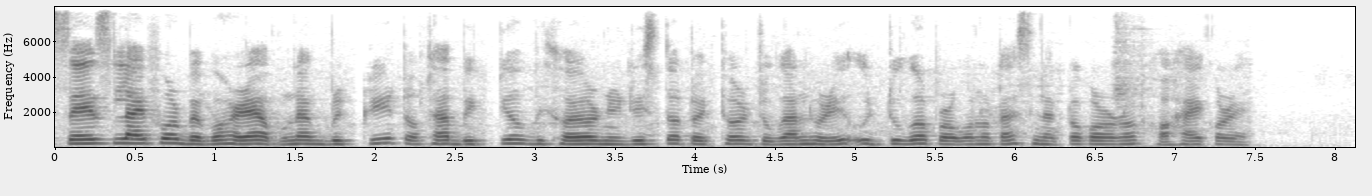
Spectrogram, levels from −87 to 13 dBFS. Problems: background sounds at intervals, background conversations at intervals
